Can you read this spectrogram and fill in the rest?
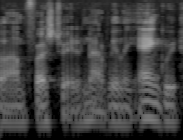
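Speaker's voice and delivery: low, soft, lightly voiced denial; evasive guys. Guys avoiding admitting their anger, lightly voiced quiet denial. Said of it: "A lot of guys go".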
